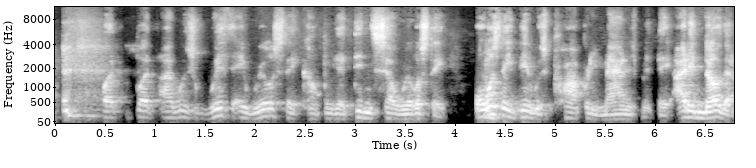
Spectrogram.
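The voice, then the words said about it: Philadelphia accent. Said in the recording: “I have a bad Philly accent”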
